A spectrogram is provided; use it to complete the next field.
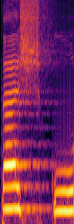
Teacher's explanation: Shin punya sifat namanya tafashi, artinya menyebarkan angin di dalam mulut. Maka ini sebarkan anginnya ya.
